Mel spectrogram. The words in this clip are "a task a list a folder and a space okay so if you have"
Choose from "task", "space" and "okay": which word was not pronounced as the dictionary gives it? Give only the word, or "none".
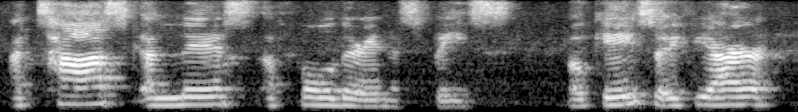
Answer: none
